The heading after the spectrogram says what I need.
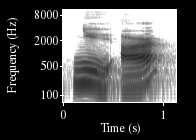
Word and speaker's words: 女儿: hello i'm sunny the word of today is nu r in this video i will teach you how to pronounce it how to write it and how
